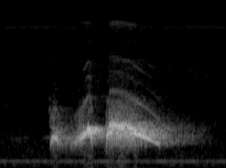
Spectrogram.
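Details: Local spotted dove, a lively caller, gives one drawn-out hoarse coo that swells, then holds a long low note before fading, with a faint steady hum beneath.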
